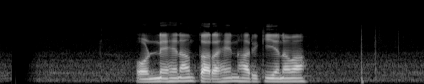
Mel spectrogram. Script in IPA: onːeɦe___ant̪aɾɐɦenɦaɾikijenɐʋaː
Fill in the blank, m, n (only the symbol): n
